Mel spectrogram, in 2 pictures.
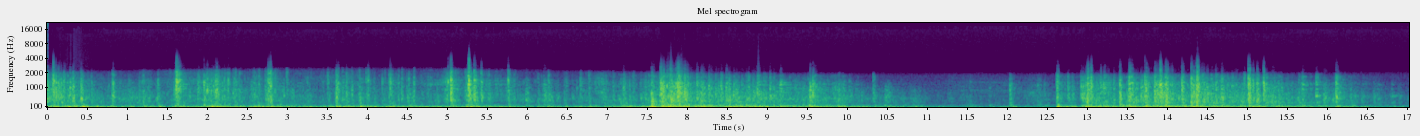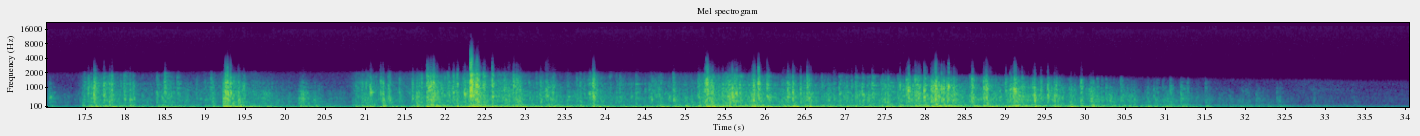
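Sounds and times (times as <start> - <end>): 
Great Wall collapsing: 0.0 - 33.7.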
